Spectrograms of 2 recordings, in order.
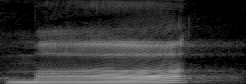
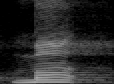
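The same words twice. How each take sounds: First: The pitch rises from low to mid. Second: The pitch stays high and level. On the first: It means hemp. "o cânhamo é um tom deslizante de baixo para médio" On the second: It means mother. "ma é um tom alto, pontual"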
